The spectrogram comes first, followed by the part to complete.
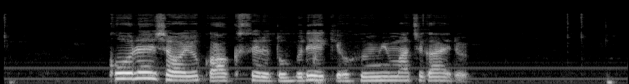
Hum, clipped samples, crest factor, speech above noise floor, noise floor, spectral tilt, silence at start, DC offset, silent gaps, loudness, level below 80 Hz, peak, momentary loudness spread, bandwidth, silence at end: none; under 0.1%; 16 dB; 34 dB; -48 dBFS; -6 dB/octave; 1.1 s; under 0.1%; none; -15 LUFS; -46 dBFS; 0 dBFS; 9 LU; 11.5 kHz; 0.2 s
